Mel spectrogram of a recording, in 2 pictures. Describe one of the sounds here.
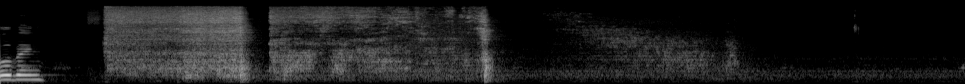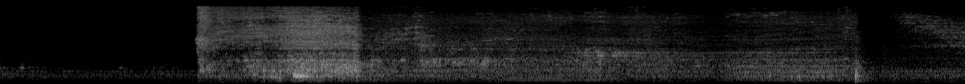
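A cutting torch hisses loudly in bursts.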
